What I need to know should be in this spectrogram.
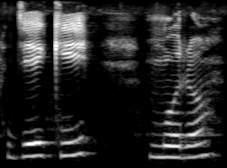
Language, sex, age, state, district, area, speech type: Odia, female, 30-45, Odisha, Balangir, urban, spontaneous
